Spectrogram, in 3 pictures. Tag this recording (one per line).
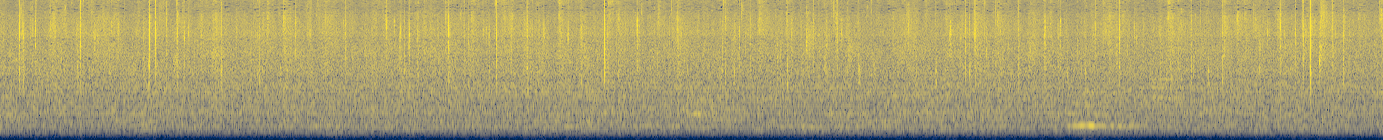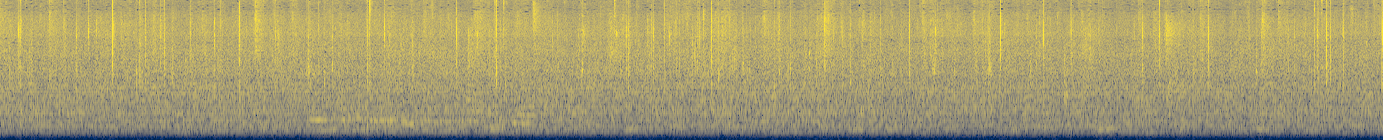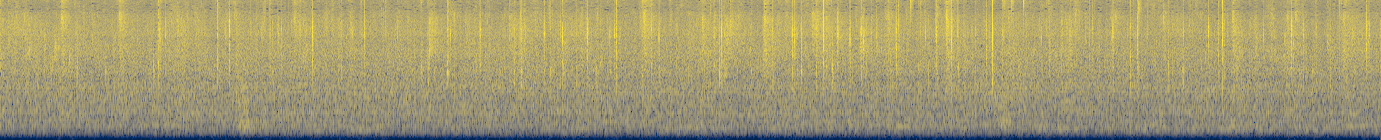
city
rain
water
